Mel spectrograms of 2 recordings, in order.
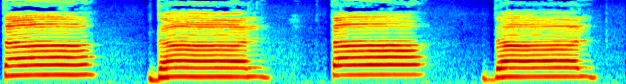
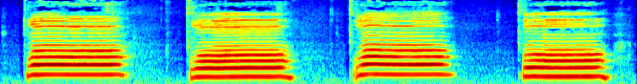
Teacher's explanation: تا اور دال یہ دونوں باریک ہیں، اور طو یہ موٹا ہے، لیکن ان کے نکلنے کی جگہ ایک ہی ہے۔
